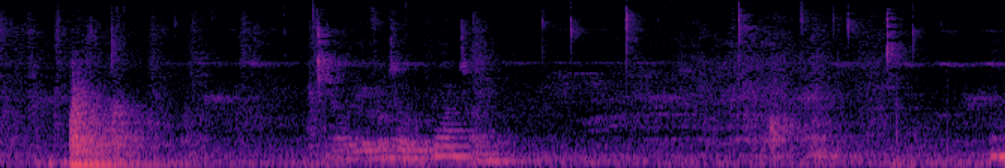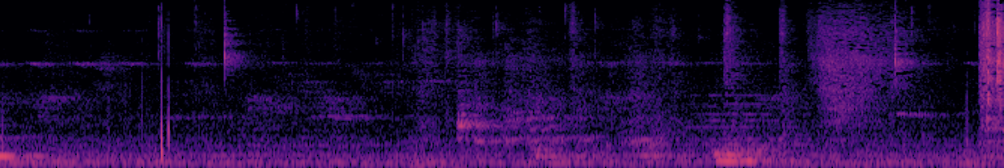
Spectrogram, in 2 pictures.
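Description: A water purification machine hums steadily.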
